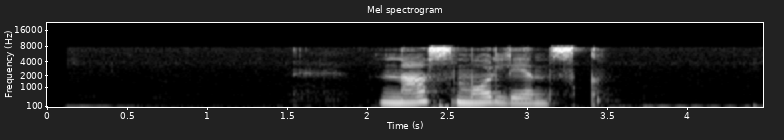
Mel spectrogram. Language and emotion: Russian, neutral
